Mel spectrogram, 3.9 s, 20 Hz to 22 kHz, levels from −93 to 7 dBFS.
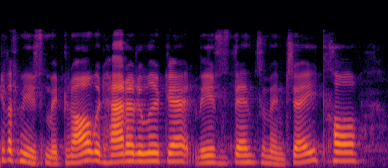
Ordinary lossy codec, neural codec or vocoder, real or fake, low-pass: none; autoencoder, 22.05 kHz, a latent of 192 numbers a frame, VITS, trained on one speaker; fake; none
